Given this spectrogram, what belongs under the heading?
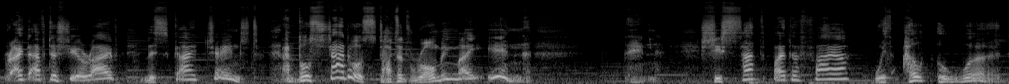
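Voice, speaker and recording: A man's voice: sits high, wildly swooping pitch, slow pace, creaky, soft background music, exaggerated voice. A man playing a nervous, chatty innkeeper in a fantasy game, with a flustered, hesitant way of talking. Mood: exasperated. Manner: stammering, nervous hesitations and sighs.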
